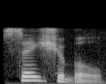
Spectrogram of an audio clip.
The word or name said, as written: satiable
